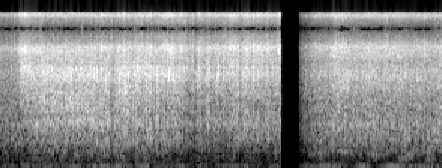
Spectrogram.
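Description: Chilli paste sizzling in hot oil with sliced onions in a wok as it is poured in and stirred with a wooden spatula; the sizzle swells just after the paste goes in. The sound breaks off for a moment a little under four seconds in.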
